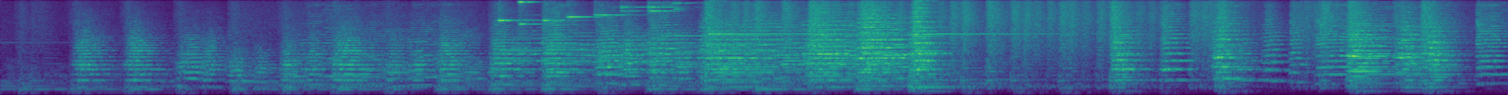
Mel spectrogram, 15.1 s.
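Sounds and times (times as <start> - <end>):
band playing: 0.1 - 15.0
bells ringing: 5.0 - 10.8.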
